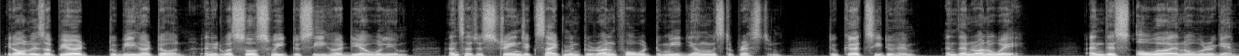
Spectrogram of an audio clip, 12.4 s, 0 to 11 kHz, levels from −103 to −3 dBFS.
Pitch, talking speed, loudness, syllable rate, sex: 130 Hz, 215 wpm, -18 LUFS, 5.8 syllables/s, male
